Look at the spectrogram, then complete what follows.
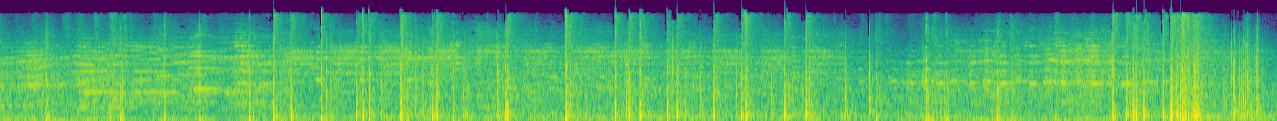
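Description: Fireworks display: a quick string of sharp bangs from bursting aerial shells, several a second, with a dense, loud volley of bangs and crackle near the end.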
